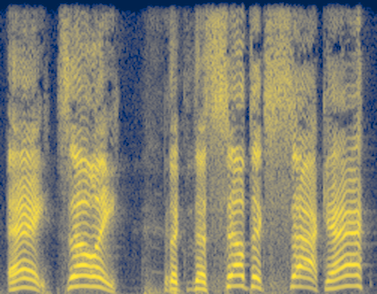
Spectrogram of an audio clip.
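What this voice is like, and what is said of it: Put-on Boston accent. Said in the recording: “that Boston accent ... This is a new voice”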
